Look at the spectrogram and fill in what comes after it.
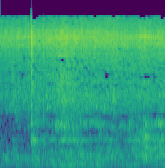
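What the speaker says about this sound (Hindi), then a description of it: "हमेशा साइड से चमचा ही ऐसे चलाना ताकि बोटी ना टूट जाए" A spoon stirring chicken korma in a pot, giving a brief scrape and soft sizzling, bubbling cooking noise, close and fairly loud, with no voices.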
